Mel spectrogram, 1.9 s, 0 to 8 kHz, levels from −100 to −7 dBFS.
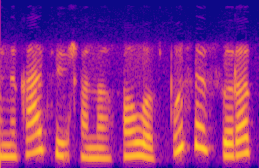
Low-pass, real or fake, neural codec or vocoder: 7.2 kHz; real; none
